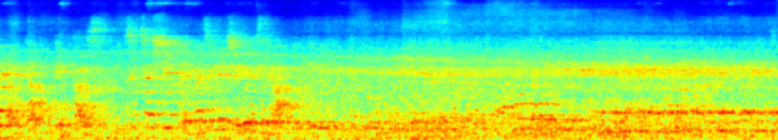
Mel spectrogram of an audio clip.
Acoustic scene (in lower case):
subway station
